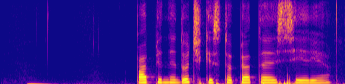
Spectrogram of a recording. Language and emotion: Russian, neutral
